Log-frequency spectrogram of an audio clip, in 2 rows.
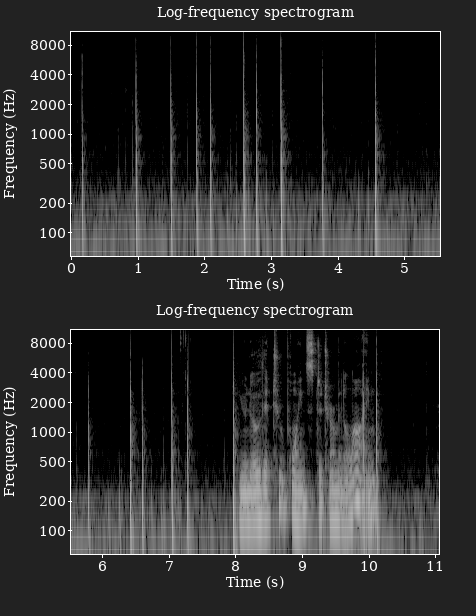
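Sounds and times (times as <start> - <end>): faint steady hum: 0.0 - 11.0
stylus tapping on glass screen: 0.9 - 3.9, 5.8 - 7.4.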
